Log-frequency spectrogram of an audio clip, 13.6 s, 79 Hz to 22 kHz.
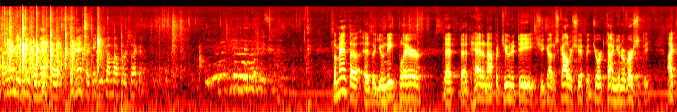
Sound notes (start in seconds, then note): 0.0 applause; 2.4 applause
